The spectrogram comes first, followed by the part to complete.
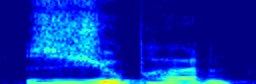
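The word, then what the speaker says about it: župan: the most important are zupan pronounced zupan and Pan the latter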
